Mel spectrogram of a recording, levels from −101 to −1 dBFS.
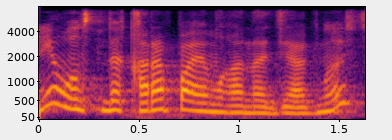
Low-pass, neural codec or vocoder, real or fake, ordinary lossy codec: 7.2 kHz; codec, 16 kHz, 6 kbps, DAC; fake; Opus, 64 kbps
